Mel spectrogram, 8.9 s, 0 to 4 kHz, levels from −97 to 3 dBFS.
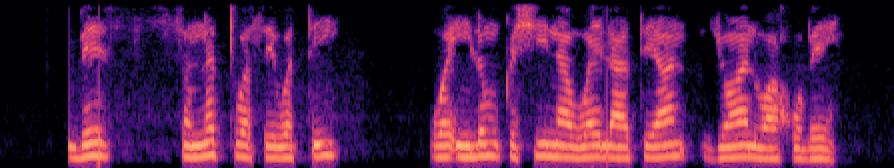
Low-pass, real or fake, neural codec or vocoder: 3.6 kHz; real; none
